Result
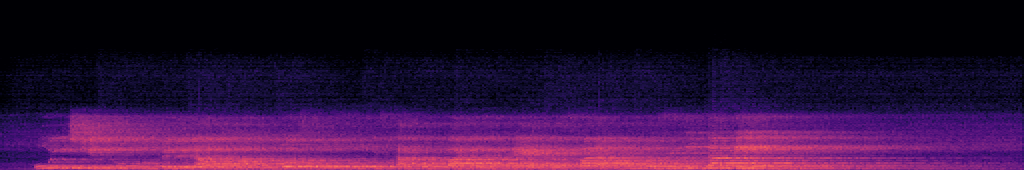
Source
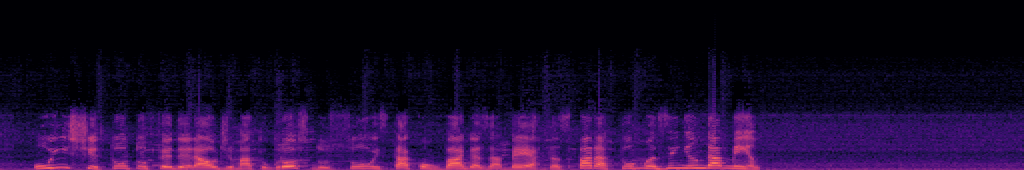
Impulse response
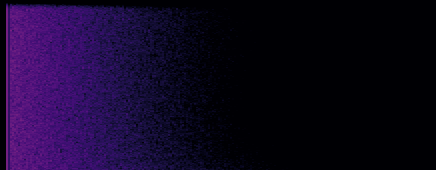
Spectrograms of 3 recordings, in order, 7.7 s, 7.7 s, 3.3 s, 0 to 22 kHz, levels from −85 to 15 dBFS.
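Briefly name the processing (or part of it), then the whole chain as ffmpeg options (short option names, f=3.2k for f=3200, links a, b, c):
PA in a hall: -filter_complex "[0:a]highpass=160,equalizer=f=3.3k:t=o:w=0.73:g=8,aecho=1:1:82:0.473[a];[1:a]atrim=start_sample=2205[b];[a][b]afir=irnorm=-1:irlink=0"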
